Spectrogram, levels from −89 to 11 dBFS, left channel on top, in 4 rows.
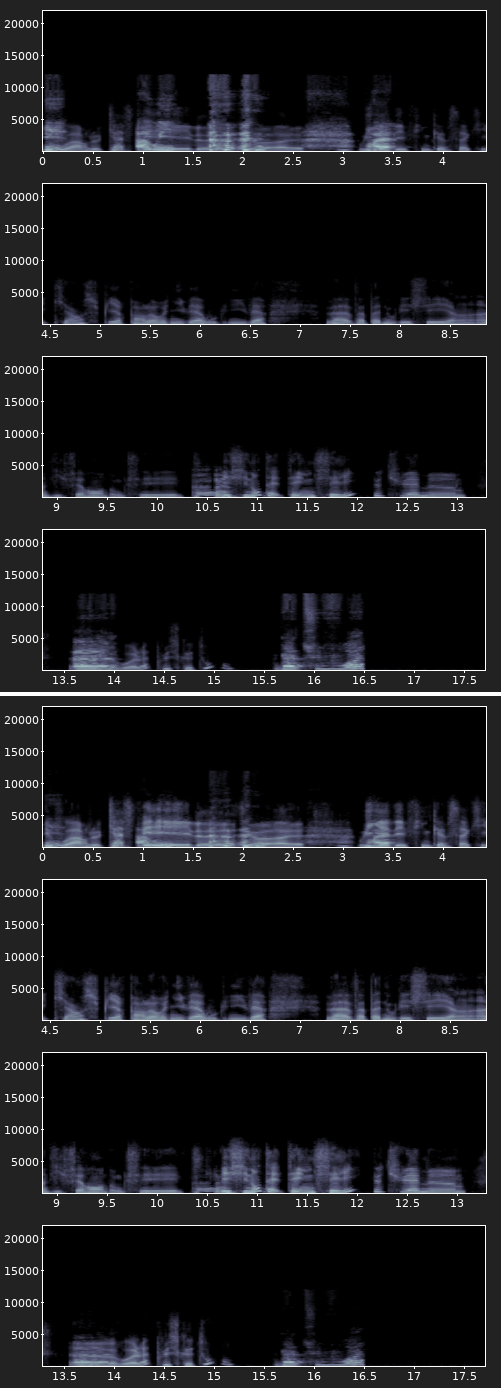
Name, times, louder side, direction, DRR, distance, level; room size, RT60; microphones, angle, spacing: voice 1, 0.0-2.9 3.1-10.2 10.6-13.1 13.5-15.2, right 5 dB, 50° right, 0.5 m, -34 dB
voice 2, 0.9-1.3 1.6-2.2 2.6-3.5 10.3-10.7 13.6-14.0 15.6-16.5, left 4 dB, 70° left, 1.0 m, -28 dB
head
